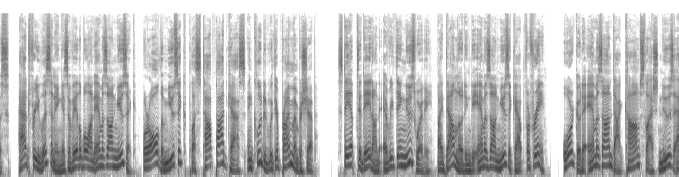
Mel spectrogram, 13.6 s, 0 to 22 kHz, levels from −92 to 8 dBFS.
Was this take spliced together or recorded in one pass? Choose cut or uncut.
uncut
